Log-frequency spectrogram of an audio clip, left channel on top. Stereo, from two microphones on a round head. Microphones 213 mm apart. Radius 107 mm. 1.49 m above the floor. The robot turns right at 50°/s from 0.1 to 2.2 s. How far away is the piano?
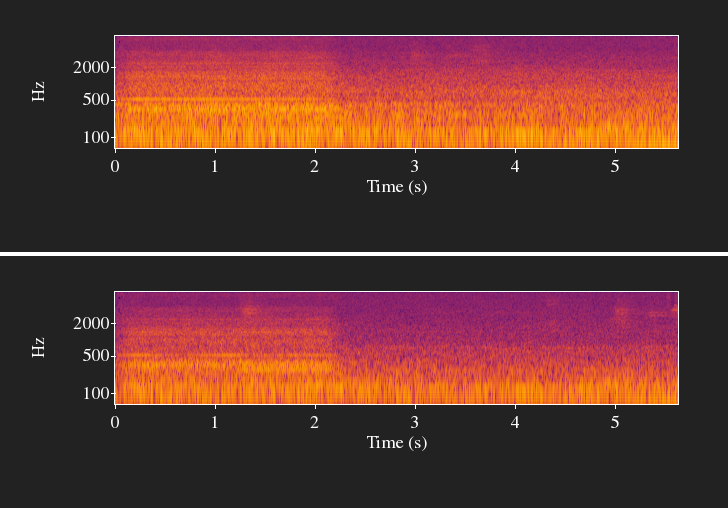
I don't hear a piano.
